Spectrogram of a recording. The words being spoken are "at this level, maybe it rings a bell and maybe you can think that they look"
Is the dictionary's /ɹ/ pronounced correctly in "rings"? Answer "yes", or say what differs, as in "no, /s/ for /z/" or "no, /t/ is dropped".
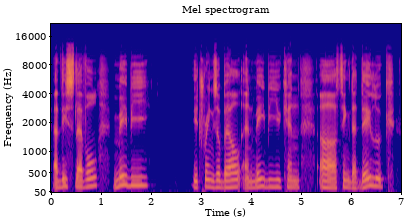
yes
